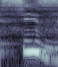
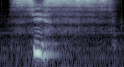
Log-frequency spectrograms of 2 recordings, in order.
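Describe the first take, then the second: First: The word ends with a Z sound. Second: The word ends with an S sound. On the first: A vowel-initial noun follows. "on va faire la liaison en prononçant le X comme un Z" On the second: The number stands alone. "on va prononcer le X comme un S"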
